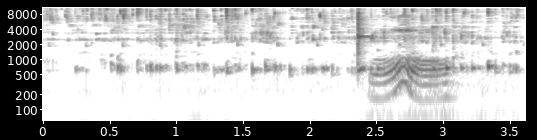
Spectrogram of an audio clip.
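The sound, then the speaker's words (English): Barrel-aged white wine of 13.5% ABV pours into a glass, a steady trickle that swells near the end into a brief run of gurgling glugs with a rising, ringing pitch. “Pour this bad boy.”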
